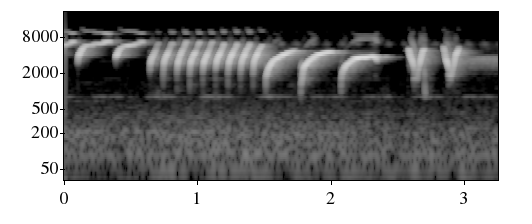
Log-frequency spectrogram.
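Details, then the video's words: Canary song for luring other canaries to sing: a few rising whistles, a quick trill, slow upswept whistled notes, then two sharp V-shaped notes. "Pancingan Burung Kenari Macet Bunyi! Ampuh Bikin Kenari Lain Langsung Respon Terpancing bakal Gacor"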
